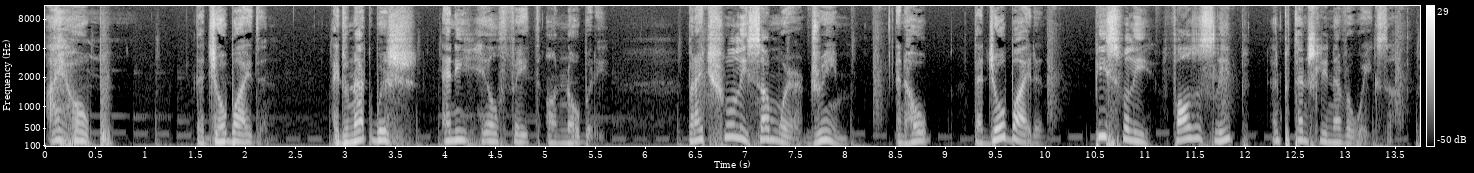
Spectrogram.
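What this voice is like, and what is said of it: Lowered, sultry sexy voice. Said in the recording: “lower my voice, put my sexy voice on”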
